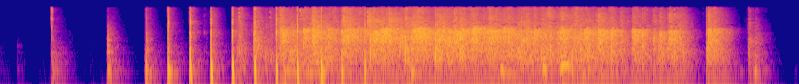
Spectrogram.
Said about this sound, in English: He was looking at me, so I thought we needed to clap for him.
